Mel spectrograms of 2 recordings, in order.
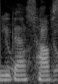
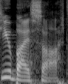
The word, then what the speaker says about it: Ubisoft: That was Ubisoft. It was like it was barely an error, chat. That was a misprononunciation. That wasn't like this is how you say it in Japanese.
